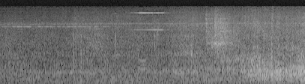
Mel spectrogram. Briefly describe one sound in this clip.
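A bus pulls up with its engine rumbling.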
